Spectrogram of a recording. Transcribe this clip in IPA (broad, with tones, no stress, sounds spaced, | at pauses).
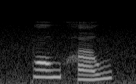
p o˥ w h ɐ˨˥ w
